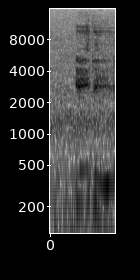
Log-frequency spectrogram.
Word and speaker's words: EDI: are you named Edie Edie is the phonetic pronunciation of EDI that is an actor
